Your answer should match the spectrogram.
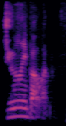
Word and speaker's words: Julie Bowen: It's Julia Bowen. – Julia Bowen. I just meant one more Julie. – Time. – Julie. – To refresh my memory. – Julie Bowen.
